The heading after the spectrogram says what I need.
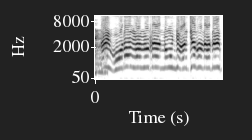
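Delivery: high, loud, pleading voice with laughter.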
